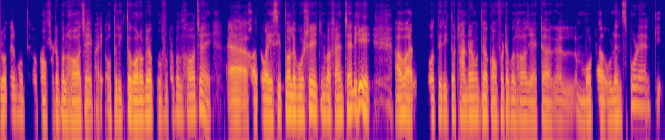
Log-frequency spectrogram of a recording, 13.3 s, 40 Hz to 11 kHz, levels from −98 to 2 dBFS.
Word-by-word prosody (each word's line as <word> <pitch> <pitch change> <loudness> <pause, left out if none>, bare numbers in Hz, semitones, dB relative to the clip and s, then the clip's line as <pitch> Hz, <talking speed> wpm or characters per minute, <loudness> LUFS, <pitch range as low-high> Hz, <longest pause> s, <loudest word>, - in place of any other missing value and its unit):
রোদের 115 +1 -1
মধ্যেও 110 0 -11
কমফোর্টেবল 105 0 -2
হওয়া 95 0 +3
যায় 95 0 0
ভাই। - - -9 0.2
অতিরিক্ত 105 -2 -5
গরমেও 105 +2 +6
কমফোর্টেবল 110 +3 -7
হওয়া 120 +1 +1
যায়। 130 -9 +1 0.4
অ্যা 100 - +1 0.3
হয়তো 105 -1 -2 0.2
এসির 120 +3 -2
তলে 125 -1 +6
বসে 120 +4 +3 0.2
কিংবা 115 -1 0
ফ্যান 110 +1 +2
চালিয়ে, 140 +6 +6 0.7
আবার 115 -2 +4 0.4
অতিরিক্ত 115 -1 -4
ঠান্ডার 115 +1 +1
মধ্যেও 115 +1 +1
কমফোর্টেবল 105 +1 -2
হওয়া 100 0 -1
যায়। 95 0 -3
একটা 105 - -5 0.2
গেল 100 -1 -8 0.4
মোটা 100 +2 -2 0.2
উলেন্স 105 +1 -3
পরে 170 0 -3
আরকি। 155 -2 -15
110 Hz, 145 wpm, -23 LUFS, 105-120 Hz, 0.7 s, গরমেও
